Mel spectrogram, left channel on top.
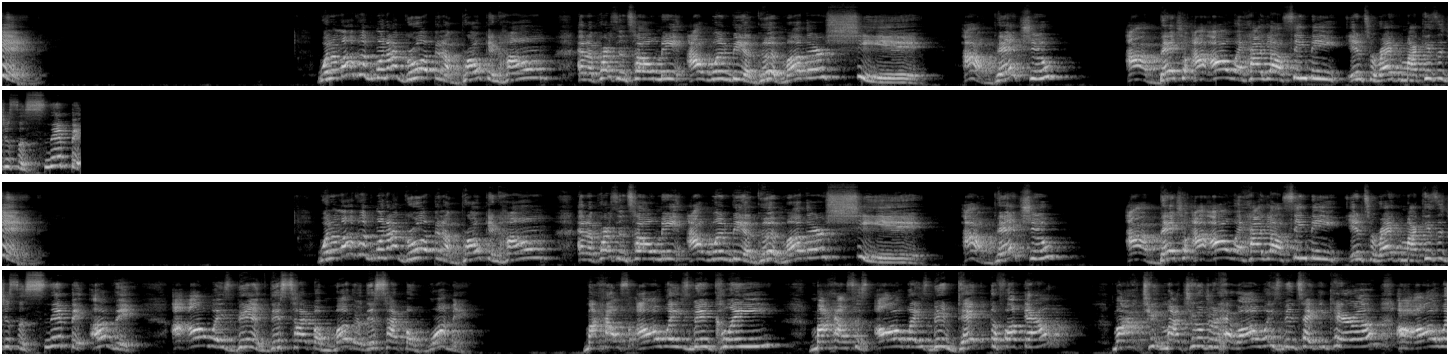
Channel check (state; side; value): drops out; left; at 15.2 s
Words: When I grew up in a broken home and a person told me I wouldn't be a good mother, shit, I'll bet you. I always, how y'all see me interact with my kids, it's just a snippet of it. I always been this type of mother, this type of woman. My house always been clean. My house has always been decked the fuck out. My children have always been taken care of. I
